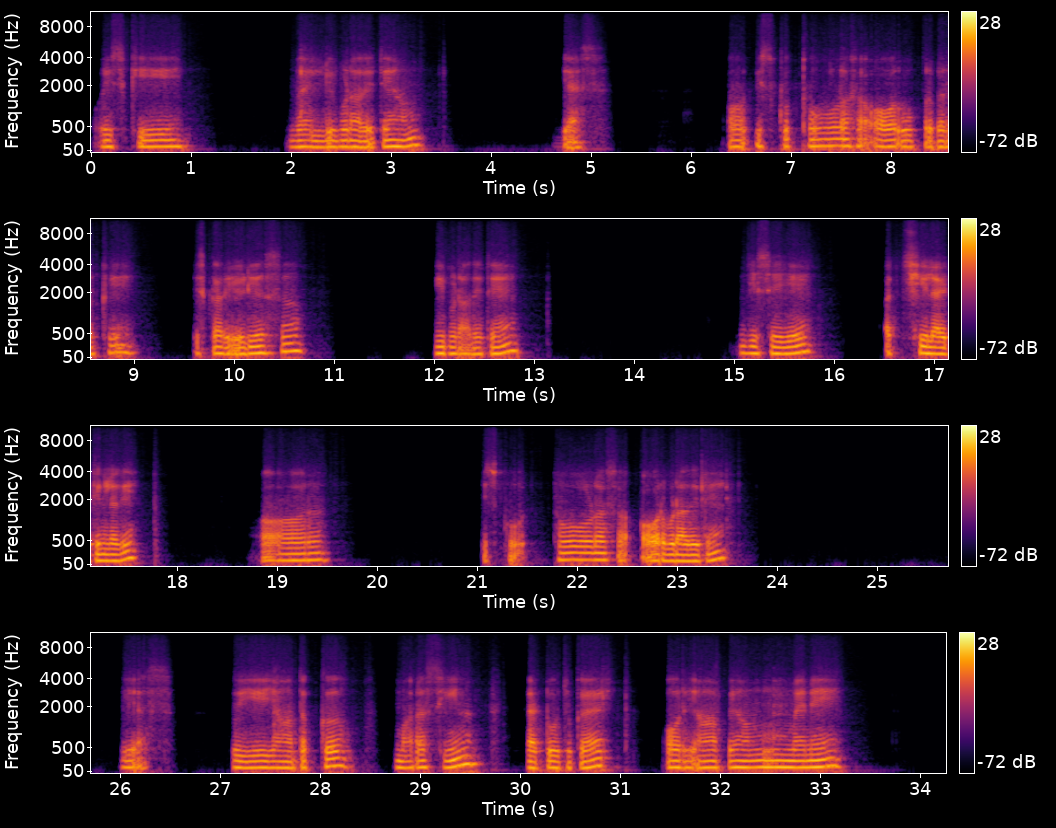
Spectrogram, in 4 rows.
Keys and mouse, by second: 0.3 click, 0.8-8.2 drag, 2.4 KP_0, 7.0 g, 8.2 middle click, 9.0-14.5 drag, 20.9-31.7 drag, 31.7-33.7 middle drag, 33.7 click.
